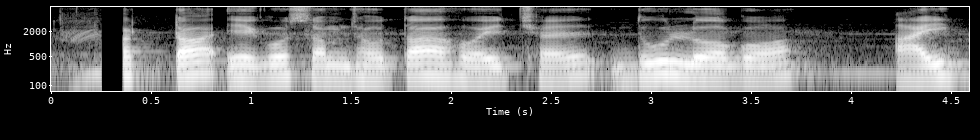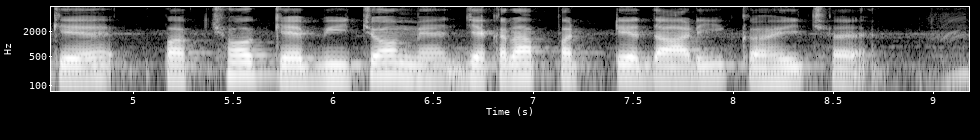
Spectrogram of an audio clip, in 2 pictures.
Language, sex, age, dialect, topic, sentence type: Maithili, male, 18-24, Angika, banking, statement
